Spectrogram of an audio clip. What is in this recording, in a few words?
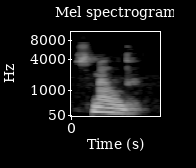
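"smelled", British English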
